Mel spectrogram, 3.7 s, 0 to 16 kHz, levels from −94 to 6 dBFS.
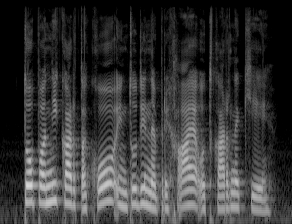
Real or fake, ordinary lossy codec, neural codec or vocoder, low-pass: real; none; none; 14.4 kHz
